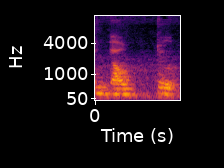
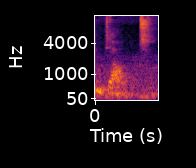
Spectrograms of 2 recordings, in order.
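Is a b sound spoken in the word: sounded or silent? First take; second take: sounded; silent. First: A b sound is pronounced before the t. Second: No b sound is pronounced before the t. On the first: The speaker calls it wrong. "You don't say doubter" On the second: The speaker calls it right. "So you say doubt"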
